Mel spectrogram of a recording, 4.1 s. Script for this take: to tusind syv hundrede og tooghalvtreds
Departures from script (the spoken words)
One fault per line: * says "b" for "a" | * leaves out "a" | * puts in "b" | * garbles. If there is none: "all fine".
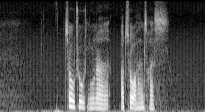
* leaves out "syv"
